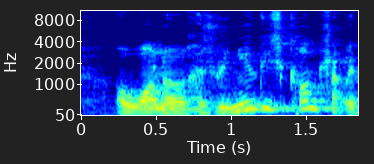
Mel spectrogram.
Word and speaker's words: Owono: Jesus Owono, well, no doubt you should pronounce it as Jesus Owono, has renewed his contract with Alavés until 2029.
